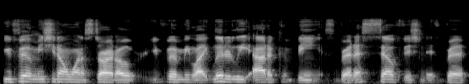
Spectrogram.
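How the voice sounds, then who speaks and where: A man's voice: on the low side, fairly even intonation, quick pace, a bit bright. A man giving casual reaction commentary in a slangy frat-bro manner, peppering his talk with bro. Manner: bro-heavy slangy frat-bro talk, repeats "bro" and "you feel me".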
